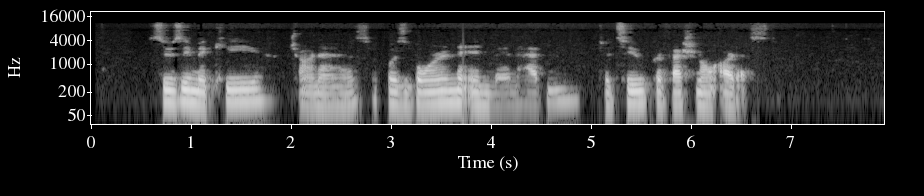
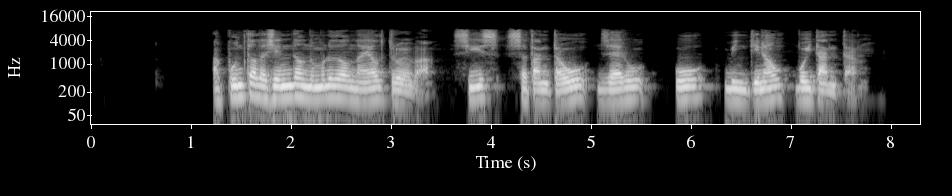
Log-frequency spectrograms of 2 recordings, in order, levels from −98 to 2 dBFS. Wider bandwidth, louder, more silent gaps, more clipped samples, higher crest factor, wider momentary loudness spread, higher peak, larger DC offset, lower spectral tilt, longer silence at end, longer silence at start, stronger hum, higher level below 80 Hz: first, 11.5 kHz vs 7.8 kHz; second, -21 LUFS vs -17 LUFS; neither; neither; about the same, 18 dB vs 16 dB; about the same, 14 LU vs 14 LU; about the same, -2 dBFS vs -2 dBFS; neither; about the same, -6.5 dB/octave vs -6 dB/octave; first, 1.2 s vs 0.65 s; second, 0.6 s vs 1.2 s; neither; first, -44 dBFS vs -60 dBFS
